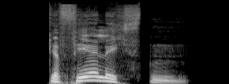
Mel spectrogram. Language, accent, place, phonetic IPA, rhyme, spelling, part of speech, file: German, Germany, Berlin, [ɡəˈfɛːɐ̯lɪçstn̩], -ɛːɐ̯lɪçstn̩, gefährlichsten, adjective, De-gefährlichsten.ogg
- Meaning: 1. superlative degree of gefährlich 2. inflection of gefährlich: strong genitive masculine/neuter singular superlative degree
